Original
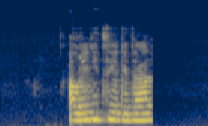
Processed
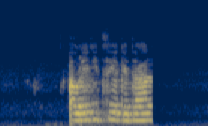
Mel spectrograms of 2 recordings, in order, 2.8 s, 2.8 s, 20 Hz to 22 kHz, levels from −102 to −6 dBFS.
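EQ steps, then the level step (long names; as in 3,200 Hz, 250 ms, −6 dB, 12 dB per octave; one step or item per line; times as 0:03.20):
low-pass filter 3,100 Hz 24 dB per octave
phaser with its sweep stopped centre 1,000 Hz, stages 6
0.0 dB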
